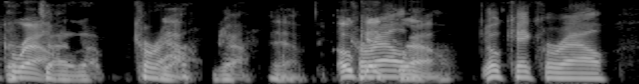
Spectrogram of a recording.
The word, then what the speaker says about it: Corral: Corral yeah yeah okay Corral whatever Golden Corral e ECU graduat start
